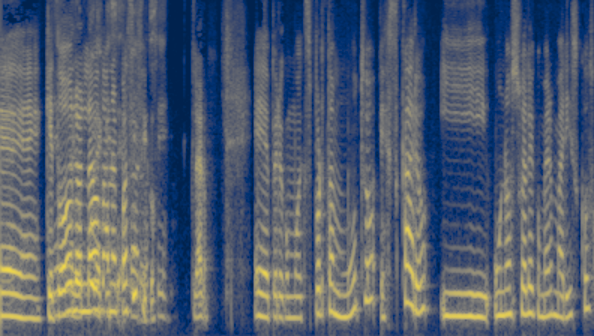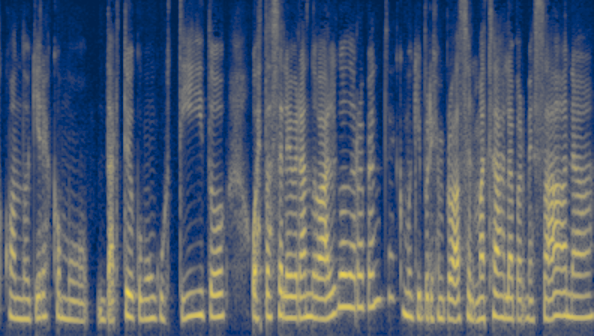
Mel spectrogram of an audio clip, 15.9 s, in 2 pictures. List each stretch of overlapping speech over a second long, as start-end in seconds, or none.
0.6-2.1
